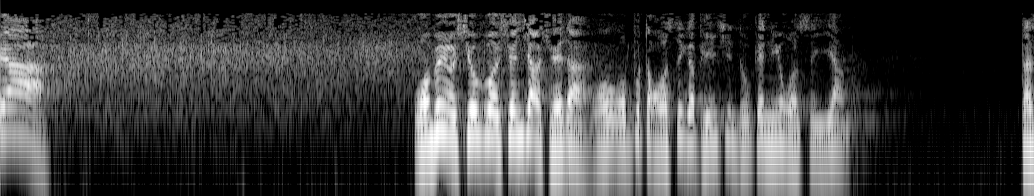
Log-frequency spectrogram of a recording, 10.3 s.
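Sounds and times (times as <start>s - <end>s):
audience applause: 0.0s - 5.2s
speech: 4.1s - 8.6s, 10.2s - 10.3s.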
